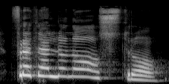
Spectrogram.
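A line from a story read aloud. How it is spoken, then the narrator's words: Shouting. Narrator (Italian): gridò l'altra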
